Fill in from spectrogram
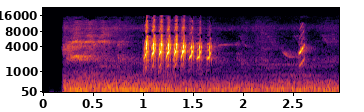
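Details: Sunda bush warbler answering a noisy sound: a fast burst of about nine sharp, high, evenly spaced chirping notes lasting under a second, followed by a single rising-falling whistle, over faint low background hiss.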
